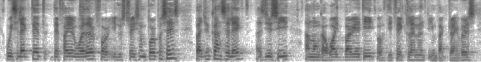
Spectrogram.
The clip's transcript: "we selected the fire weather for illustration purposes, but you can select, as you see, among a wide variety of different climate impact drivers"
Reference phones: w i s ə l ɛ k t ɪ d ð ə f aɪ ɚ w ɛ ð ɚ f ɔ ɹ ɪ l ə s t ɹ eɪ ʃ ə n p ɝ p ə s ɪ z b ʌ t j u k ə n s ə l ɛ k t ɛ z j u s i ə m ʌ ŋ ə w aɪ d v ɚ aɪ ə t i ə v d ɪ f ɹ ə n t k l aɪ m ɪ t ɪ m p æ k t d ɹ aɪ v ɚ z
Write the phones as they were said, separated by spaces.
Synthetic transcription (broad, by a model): w i s ə l ɛ k t ɪ d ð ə f aɪ ɚ w ɛ ð ɚ f ɔ ɹ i l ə s t ɹ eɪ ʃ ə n p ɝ p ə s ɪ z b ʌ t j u k ə n s ə l ɛ k t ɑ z j u s i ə m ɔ ŋ ə w aɪ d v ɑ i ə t i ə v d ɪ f ə k l aɪ m ɪ t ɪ m p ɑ k d ɹ aɪ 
